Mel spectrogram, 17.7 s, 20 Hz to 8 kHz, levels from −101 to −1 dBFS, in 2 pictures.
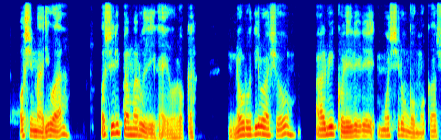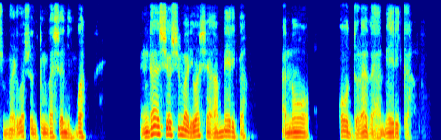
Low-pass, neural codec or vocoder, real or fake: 7.2 kHz; codec, 16 kHz in and 24 kHz out, 2.2 kbps, FireRedTTS-2 codec; fake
